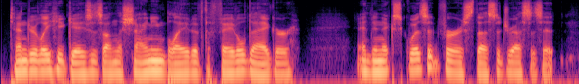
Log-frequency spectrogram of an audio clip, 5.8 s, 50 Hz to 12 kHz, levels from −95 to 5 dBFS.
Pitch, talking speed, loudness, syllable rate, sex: 105 Hz, 185 wpm, -16 LUFS, 6.4 syllables/s, male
